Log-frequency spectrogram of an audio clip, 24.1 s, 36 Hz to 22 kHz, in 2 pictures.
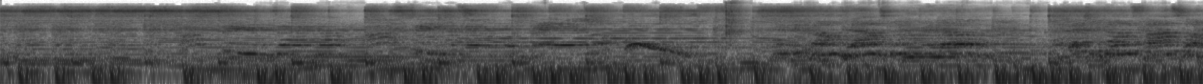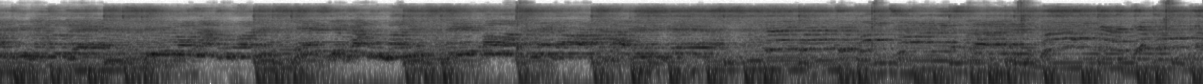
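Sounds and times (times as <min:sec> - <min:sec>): live rock and roll band: 0:00.0 - 0:13.8
people singing together: 0:02.0 - 0:24.0.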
